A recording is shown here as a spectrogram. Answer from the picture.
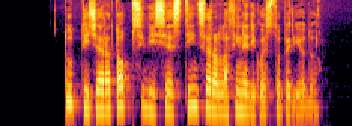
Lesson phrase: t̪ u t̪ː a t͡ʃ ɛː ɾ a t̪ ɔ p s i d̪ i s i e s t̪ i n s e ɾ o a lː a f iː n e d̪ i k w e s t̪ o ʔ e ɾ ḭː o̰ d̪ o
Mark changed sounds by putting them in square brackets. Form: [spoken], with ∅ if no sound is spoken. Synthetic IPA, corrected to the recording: t̪ u t̪ː [i] t͡ʃ ɛː ɾ a t̪ ɔ p s i d̪ i s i e s t̪ i n s e ɾ o a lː a f iː n e d̪ i k w e s t̪ o [p] e ɾ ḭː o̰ d̪ o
